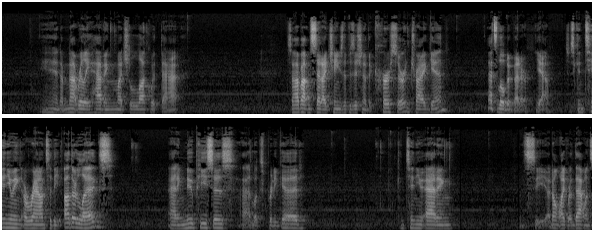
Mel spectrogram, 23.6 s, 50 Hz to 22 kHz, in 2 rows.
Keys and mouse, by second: 0.1-0.5 middle drag, 4.0 middle drag, 6.8-8.7 drag, 9.3-11.2 middle drag, 12.3-14.1 middle drag, 15.5-17.0 middle drag, 17.9 click, 18.6-21.3 middle drag, 20.9-21.8 drag, 20.9 right click, 21.8-22.1 middle drag.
